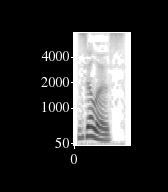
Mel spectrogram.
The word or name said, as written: zillahs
